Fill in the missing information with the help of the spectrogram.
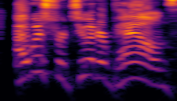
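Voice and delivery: distinct, lifted announcement; clear declaration. A narrator's reading. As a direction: proclaim the wish clearly. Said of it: "said the old man clearly".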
